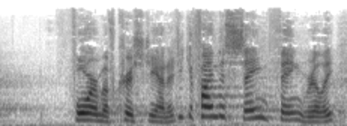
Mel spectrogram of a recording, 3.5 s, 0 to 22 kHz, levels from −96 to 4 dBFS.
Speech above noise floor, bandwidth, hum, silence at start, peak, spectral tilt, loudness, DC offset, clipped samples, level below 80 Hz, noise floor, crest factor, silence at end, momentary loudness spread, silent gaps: 27 dB; 16.5 kHz; none; 0 s; -2 dBFS; -3.5 dB/octave; -21 LUFS; under 0.1%; under 0.1%; -54 dBFS; -48 dBFS; 20 dB; 0 s; 6 LU; none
